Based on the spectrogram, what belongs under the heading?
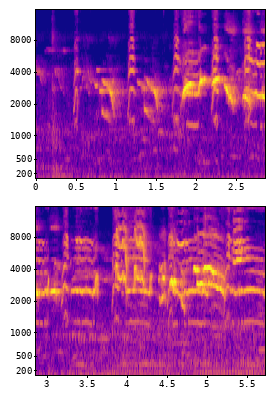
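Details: Orange-headed thrush giving a quick run of clear whistled notes and trills, the phrases building and growing fuller, with sharp chips woven between them.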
